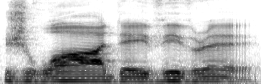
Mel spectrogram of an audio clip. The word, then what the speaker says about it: joie de vivre: Joy comes from the French joie, J-O-I-E, as in joie de vivre. Joy de vivre. I can't pronounce that right. Joy de vivre. Joy de vivre. Or as the YouTube pronunciation guides teach me.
